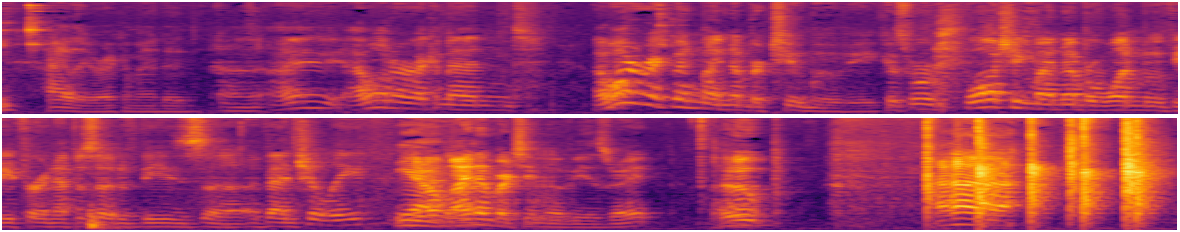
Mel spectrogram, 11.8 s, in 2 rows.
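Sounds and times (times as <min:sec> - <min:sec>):
speech: 0:00.0 - 0:11.0
applause: 0:10.5 - 0:11.7.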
